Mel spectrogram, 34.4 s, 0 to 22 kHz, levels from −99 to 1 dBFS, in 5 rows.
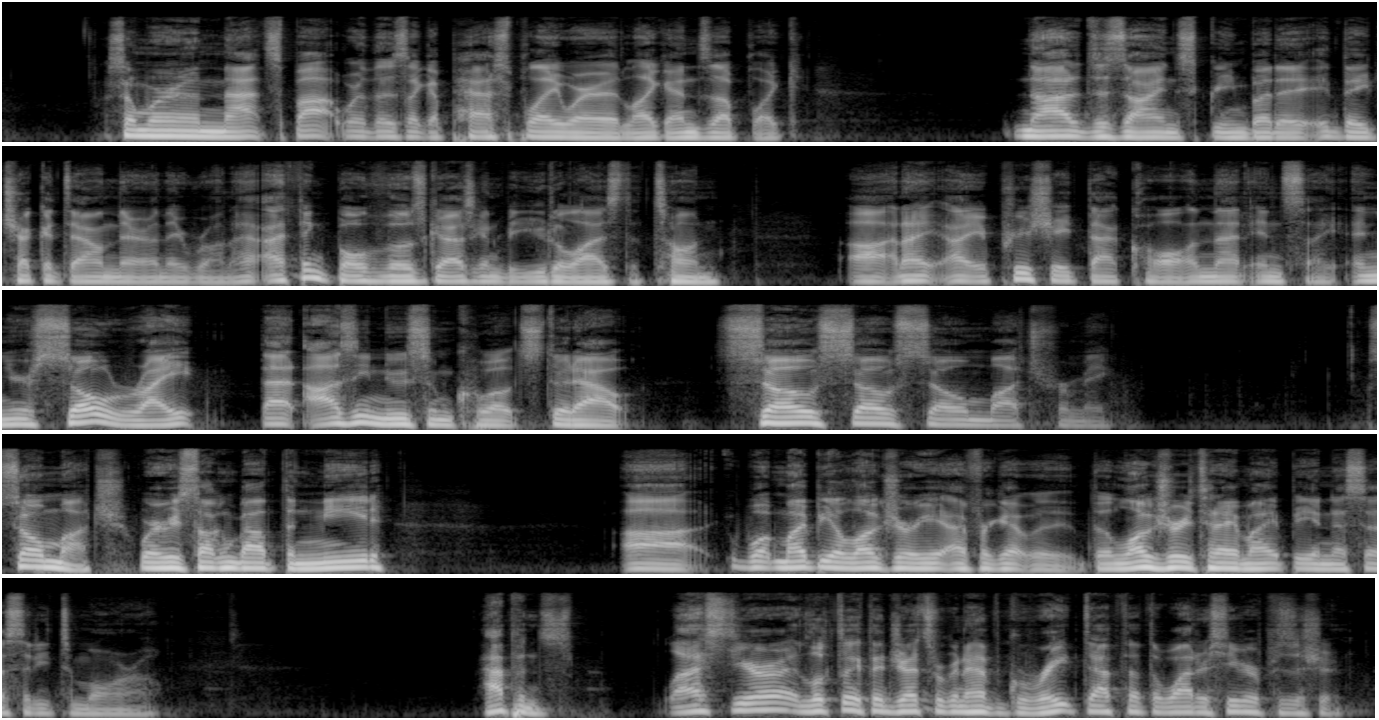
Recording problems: none

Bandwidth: 14.5 kHz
